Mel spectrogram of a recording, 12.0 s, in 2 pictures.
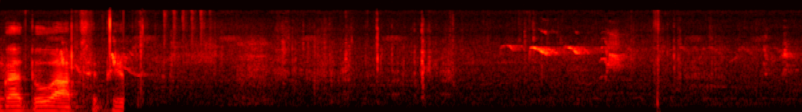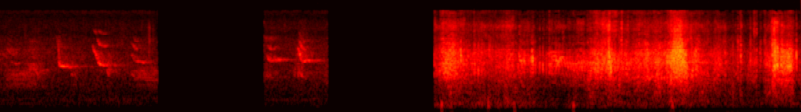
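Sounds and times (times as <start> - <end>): faint bird chirps: 0.9 - 7.2.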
